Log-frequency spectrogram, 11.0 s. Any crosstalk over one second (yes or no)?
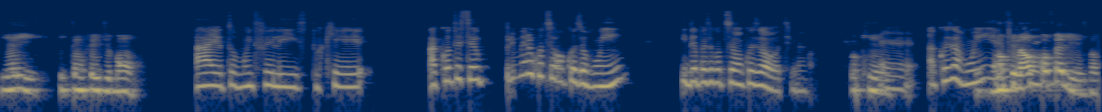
no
